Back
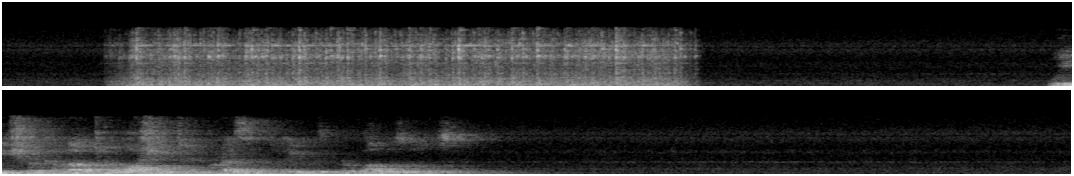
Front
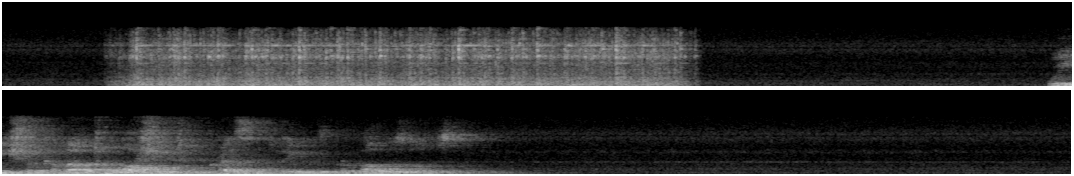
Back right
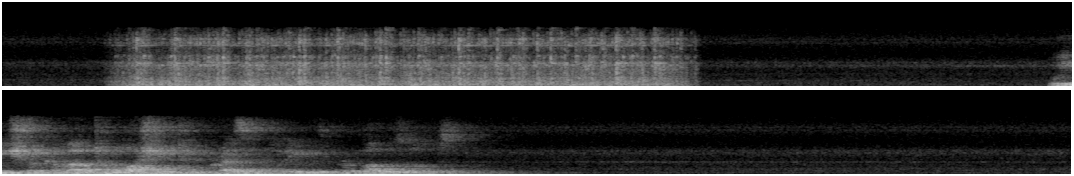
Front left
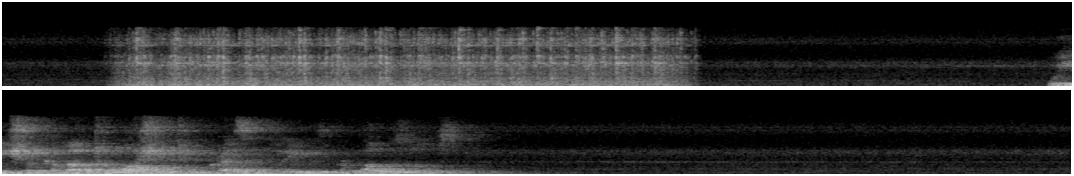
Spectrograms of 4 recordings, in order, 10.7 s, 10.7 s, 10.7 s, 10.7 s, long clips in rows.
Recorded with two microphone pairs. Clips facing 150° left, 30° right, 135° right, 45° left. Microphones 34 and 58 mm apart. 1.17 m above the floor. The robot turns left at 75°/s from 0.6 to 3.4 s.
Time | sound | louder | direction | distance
5.2 | a man speaking | even, even | 10° left | 1.4 m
